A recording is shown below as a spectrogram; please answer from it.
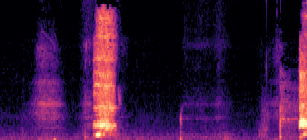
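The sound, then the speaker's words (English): A woman lying on a table takes a deep, gasping breath and then pants. A faint breath comes first, then a loud, sharp intake, quieter breaths after it, and another sharp gasp at the end. “she breathes in a deep breath. And lays there for a second, panting on the table.”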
